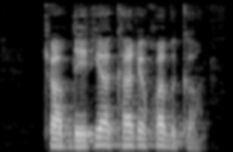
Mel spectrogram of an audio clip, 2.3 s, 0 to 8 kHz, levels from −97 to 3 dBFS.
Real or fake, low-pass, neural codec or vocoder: real; 7.2 kHz; none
